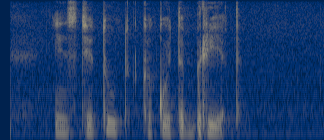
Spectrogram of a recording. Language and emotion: Russian, angry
